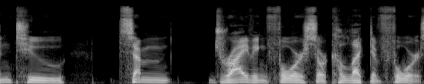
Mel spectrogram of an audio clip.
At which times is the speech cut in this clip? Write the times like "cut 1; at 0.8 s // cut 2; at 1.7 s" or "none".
none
